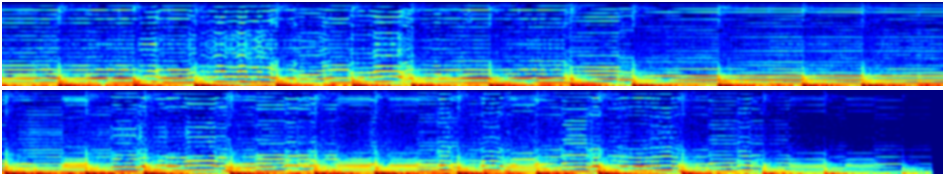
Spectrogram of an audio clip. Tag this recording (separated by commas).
Music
